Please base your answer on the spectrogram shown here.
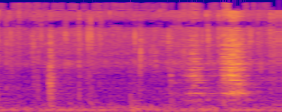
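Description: Pancakes sizzle on a Halo griddle during a big breakfast cook. The frying crackle is soft and steady, with one brief louder swell and no talking.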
